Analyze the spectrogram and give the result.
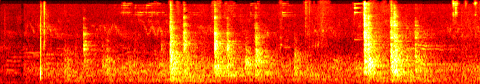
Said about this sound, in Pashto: ځا بېرته دروازه خلاصه کړه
